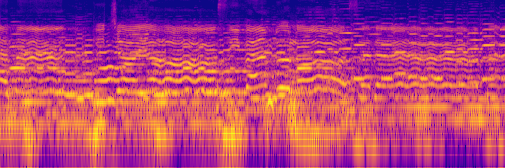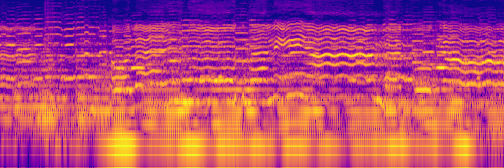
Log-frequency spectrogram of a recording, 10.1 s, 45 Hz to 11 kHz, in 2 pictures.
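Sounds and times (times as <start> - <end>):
sustained instrumental accompaniment: 0.0 - 10.0
woman singing folk song: 0.0 - 10.0.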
